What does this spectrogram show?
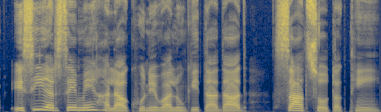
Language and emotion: Urdu, neutral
